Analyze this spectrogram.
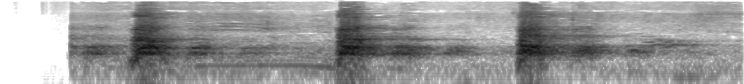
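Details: Golden Retriever with tigers, giving three loud barks about one second apart, each with a short tail, over a faint steady hum.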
